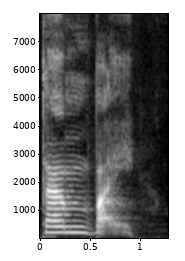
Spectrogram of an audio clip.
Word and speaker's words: também: Também. Como se escreve também? T-A-M-B-E com acento M.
